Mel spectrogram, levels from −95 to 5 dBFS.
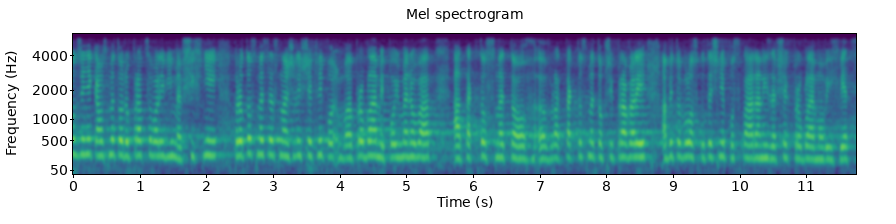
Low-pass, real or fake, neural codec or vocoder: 5.4 kHz; real; none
